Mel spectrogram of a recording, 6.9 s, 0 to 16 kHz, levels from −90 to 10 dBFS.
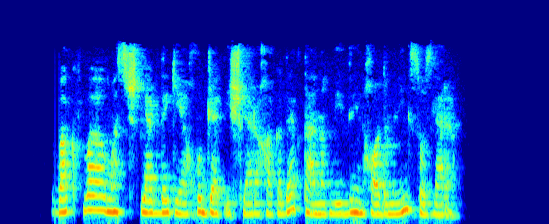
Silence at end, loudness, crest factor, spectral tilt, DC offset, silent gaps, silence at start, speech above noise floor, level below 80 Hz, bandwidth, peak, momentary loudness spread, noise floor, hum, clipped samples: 1.15 s; -22 LUFS; 18 dB; -5.5 dB/octave; under 0.1%; none; 0.65 s; over 69 dB; -58 dBFS; 8 kHz; -6 dBFS; 8 LU; under -90 dBFS; none; under 0.1%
